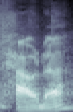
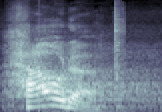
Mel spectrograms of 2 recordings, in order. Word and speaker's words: gouda: we got a little bit of gouda technically pronounced howda i was yelled at for that howda howda cream goes in directly on boiling hot let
